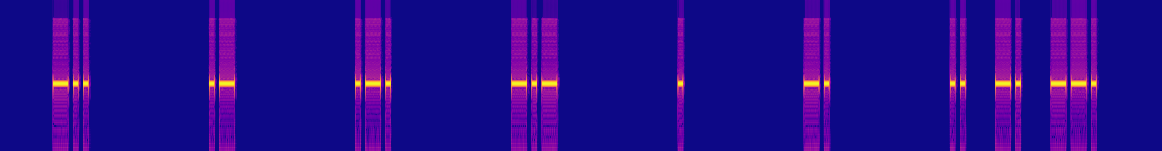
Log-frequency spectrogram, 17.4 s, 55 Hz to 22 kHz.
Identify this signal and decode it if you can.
Morse code, heard as a keyed tone, about 16 wpm, spaced as for 5 wpm, 800 Hz. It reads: DARKENING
